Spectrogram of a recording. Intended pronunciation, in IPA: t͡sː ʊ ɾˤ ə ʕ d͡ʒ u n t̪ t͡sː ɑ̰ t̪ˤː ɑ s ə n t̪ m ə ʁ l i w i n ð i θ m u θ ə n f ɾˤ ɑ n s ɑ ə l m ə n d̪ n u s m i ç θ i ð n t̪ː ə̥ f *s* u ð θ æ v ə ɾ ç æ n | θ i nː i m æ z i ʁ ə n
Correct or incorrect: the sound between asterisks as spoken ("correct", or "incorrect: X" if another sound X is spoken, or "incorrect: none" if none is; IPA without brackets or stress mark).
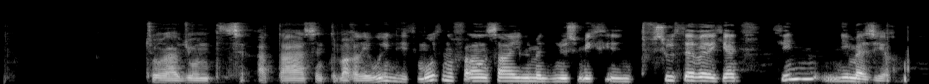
correct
